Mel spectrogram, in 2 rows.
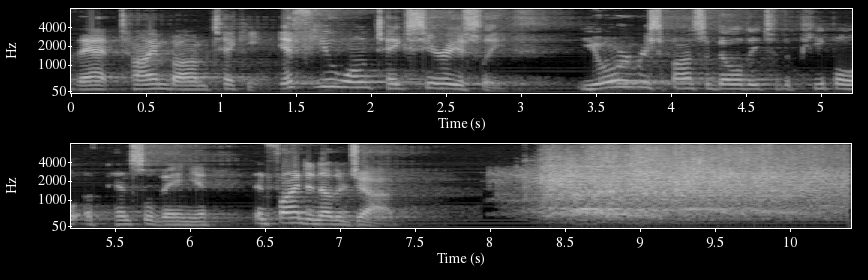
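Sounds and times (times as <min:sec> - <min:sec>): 
speech: 0:00.0 - 0:07.5
lawmakers applauding: 0:08.0 - 0:10.4
lawmakers cheering: 0:08.0 - 0:10.4.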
